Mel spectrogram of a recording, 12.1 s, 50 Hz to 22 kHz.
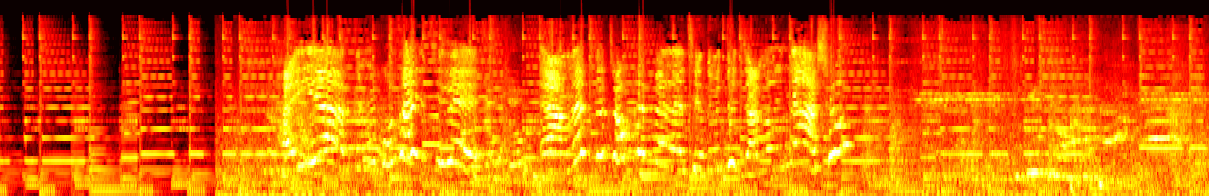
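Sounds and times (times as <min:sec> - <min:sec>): background music: 0:00.0 - 0:12.0
child calling out: 0:10.2 - 0:12.0.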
